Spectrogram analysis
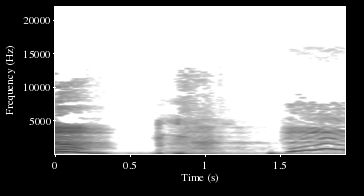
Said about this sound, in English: First gasp of the year.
